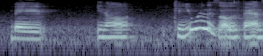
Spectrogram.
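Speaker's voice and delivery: soft, sweet feminine voice. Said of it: "just come with your soft, feminine voice".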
